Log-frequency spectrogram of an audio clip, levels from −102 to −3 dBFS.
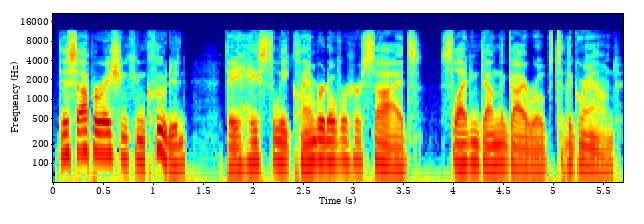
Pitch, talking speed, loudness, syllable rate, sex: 105 Hz, 180 wpm, -18 LUFS, 6.0 syllables/s, male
